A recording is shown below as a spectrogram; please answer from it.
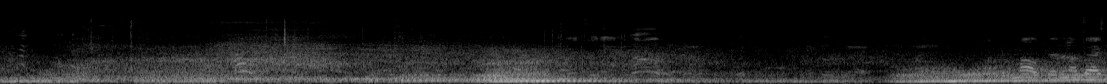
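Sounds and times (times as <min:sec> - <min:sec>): faint people talking: 0:00.0 - 0:11.0
car driving past: 0:00.7 - 0:07.2.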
